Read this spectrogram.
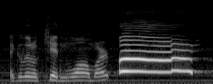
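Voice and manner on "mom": put-on high, loud childish shout; kid yelling mom. Little kid lost in Walmart, loud high shout for mom.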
